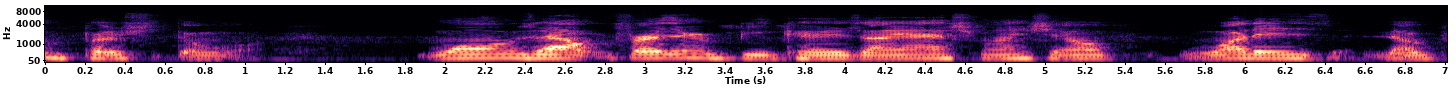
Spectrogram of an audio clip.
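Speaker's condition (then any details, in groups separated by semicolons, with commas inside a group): Cerebral palsy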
